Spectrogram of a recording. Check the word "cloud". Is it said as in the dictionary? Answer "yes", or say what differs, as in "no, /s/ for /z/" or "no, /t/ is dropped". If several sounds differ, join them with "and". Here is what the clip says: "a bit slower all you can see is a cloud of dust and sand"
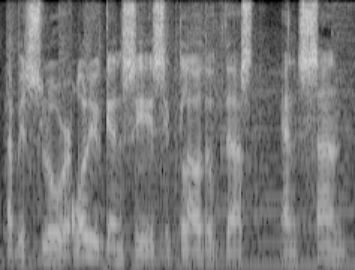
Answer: yes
